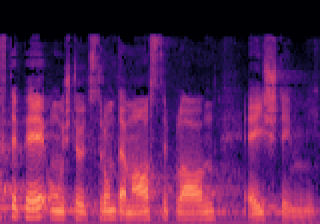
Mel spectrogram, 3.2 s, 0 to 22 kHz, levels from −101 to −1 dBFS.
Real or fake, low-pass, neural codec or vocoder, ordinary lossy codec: real; 14.4 kHz; none; MP3, 48 kbps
